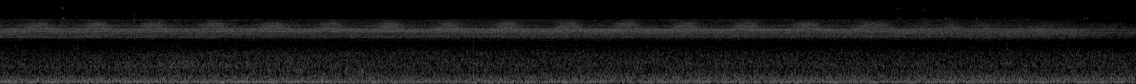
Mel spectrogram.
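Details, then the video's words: Cicadas in Ames, Iowa, in 2018: a steady, dense high-pitched buzzing chorus that pulses gently about once every second or so, over a constant low rumble of background noise. "Cicadas in Ames, Iowa 2018"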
